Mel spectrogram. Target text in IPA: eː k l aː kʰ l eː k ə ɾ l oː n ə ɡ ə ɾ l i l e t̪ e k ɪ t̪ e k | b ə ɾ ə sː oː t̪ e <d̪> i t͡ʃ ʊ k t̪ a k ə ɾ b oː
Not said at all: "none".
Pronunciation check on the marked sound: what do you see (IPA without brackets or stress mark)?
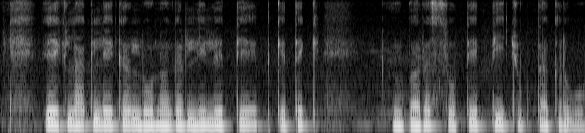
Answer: t̪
